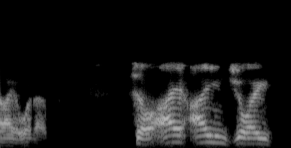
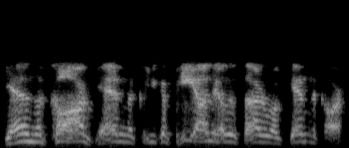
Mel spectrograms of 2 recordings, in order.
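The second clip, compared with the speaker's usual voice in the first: retold yelling; 8 semitones higher, faster than usual. Al yelling at him to get in the car, mock yell. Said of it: "Al's yelling".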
